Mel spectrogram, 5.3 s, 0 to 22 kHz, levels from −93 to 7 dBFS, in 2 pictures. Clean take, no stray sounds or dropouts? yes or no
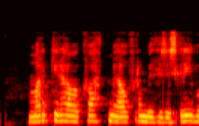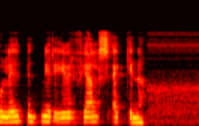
yes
